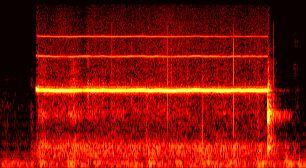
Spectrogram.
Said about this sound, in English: Warning of a plane crash by a carrier is sounded by the crash alarm.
